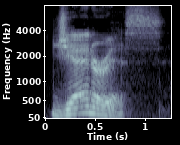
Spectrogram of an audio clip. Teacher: And that OU at the end turns into an I sound.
